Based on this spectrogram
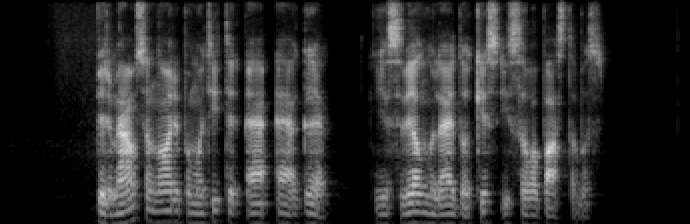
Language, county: Lithuanian, Vilnius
